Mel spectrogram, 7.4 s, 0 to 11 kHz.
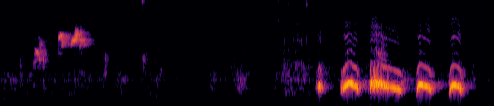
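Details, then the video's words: Spotted dove in live "โยน 2 กุก" song. A few faint higher chirps come first, then after a pause a low five-note coo phrase: a short note, two longer swelling coos and two brief arched coos. "โยน 2 กุก คารมเด็ด เสียงนกเขาใหญ่ ขันสด"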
